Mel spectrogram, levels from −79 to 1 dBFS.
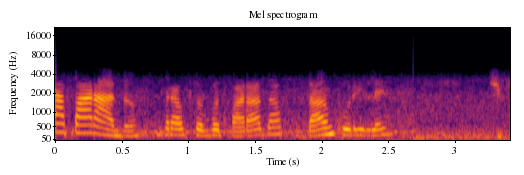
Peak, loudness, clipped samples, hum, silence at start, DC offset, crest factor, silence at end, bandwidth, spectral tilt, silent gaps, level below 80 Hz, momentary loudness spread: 0 dBFS; -18 LUFS; under 0.1%; none; 0 s; under 0.1%; 18 dB; 0 s; 4.8 kHz; -9 dB/octave; none; -50 dBFS; 17 LU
